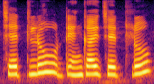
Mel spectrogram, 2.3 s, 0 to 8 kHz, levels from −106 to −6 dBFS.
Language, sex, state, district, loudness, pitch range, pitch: Telugu, female, Andhra Pradesh, Annamaya, -13 LUFS, 240-275 Hz, 250 Hz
